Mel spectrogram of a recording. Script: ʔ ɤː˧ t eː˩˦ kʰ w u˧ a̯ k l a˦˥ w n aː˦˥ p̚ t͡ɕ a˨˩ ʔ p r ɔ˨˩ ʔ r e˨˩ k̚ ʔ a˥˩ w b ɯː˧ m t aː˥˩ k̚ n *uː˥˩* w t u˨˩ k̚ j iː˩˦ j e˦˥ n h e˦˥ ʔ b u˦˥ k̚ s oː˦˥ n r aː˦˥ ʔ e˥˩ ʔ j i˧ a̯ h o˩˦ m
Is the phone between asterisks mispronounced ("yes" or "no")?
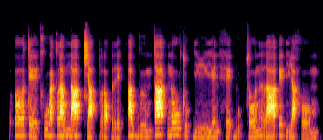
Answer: yes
